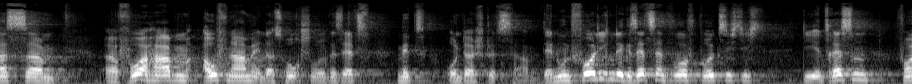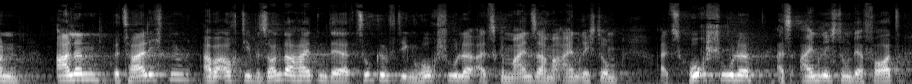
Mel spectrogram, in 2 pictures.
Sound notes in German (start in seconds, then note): none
